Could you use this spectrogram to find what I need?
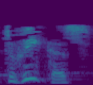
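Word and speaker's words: Tychicus: When I send Artemas or Tuchicus, that's how you pronounce that. I know that's not how it looks, but it's Tuchicus, to you, do your best to come to me at Nicopolis, for I have decided to spend the winter there.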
